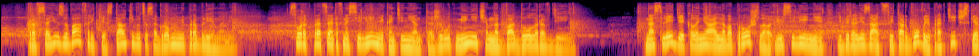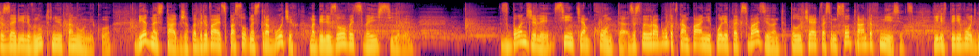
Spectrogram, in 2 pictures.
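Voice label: Russian corporate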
